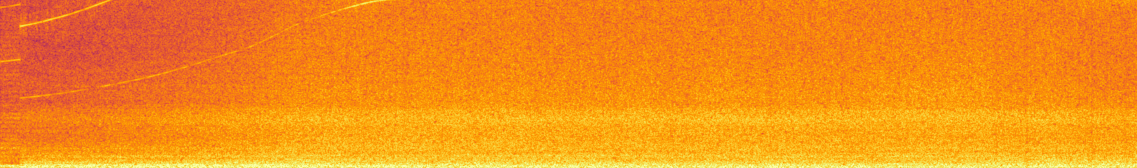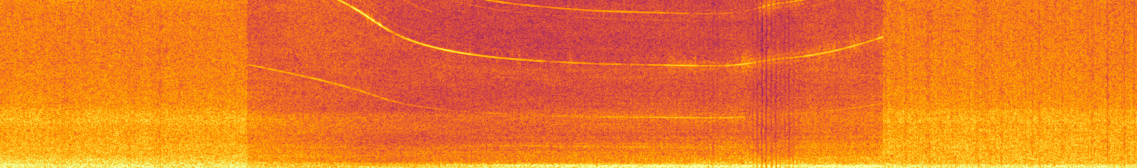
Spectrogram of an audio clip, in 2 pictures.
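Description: A powerful blower roars loudly with a high whine.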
